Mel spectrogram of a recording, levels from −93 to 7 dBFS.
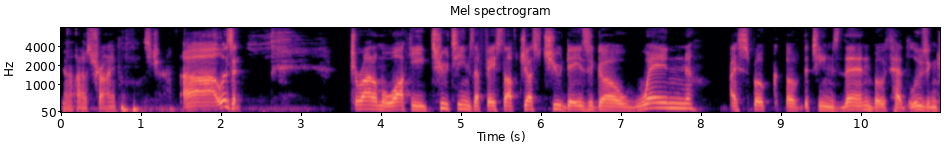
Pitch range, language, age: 125-180 Hz, English, 30-49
